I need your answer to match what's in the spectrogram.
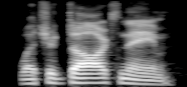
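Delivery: hostile, confrontational, aggressive, slow delivery. Asking another player about their dog: aggressive question. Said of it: "Why did you say it so aggressively?".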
